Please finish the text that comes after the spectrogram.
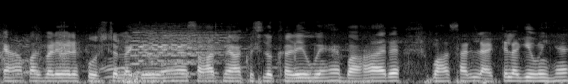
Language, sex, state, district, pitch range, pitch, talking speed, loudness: Hindi, male, Madhya Pradesh, Katni, 155-165 Hz, 160 Hz, 255 wpm, -15 LUFS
